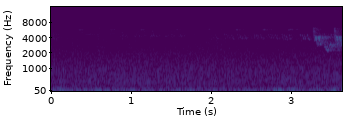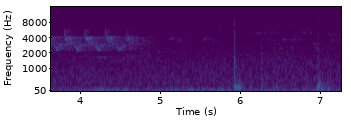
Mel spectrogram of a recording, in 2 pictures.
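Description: Quiet room tone with faint high bird chirping for about two seconds, starting about three seconds in, and a couple of soft taps near the end.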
